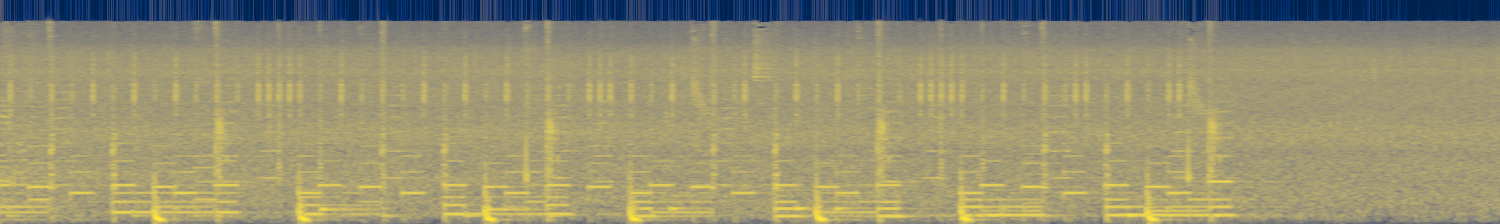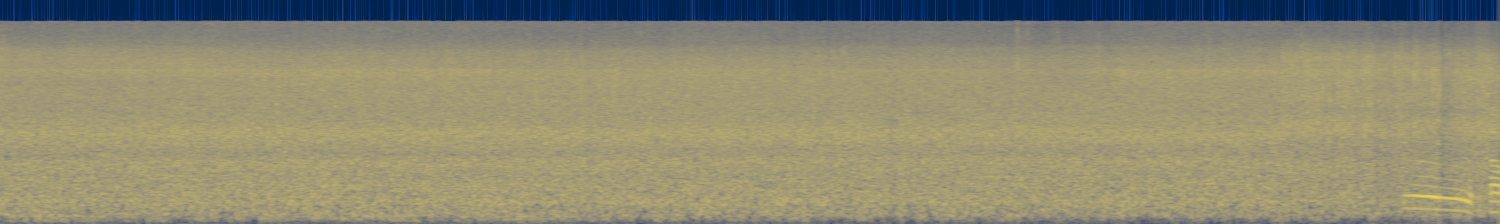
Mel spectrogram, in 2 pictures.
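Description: Electronic music with a steady beat that cuts off suddenly about twelve seconds in, leaving the steady hiss of heavy rain.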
